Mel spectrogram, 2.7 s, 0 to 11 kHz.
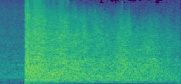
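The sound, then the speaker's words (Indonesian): A single heavy blast of naval gunfire, from 20 warships including frigates and destroyers firing shells off Taiwan's northeast coast during the annual Han Kuang exercise, erupts suddenly after a brief quiet moment, then rolls into a long, loud, rumbling roar that slowly fades. No one speaks. “20 kapal perang termasuk fregat dan kapal perusak menembakkan peluru untuk mencegat dan menumpas serangan di lepas pantai timur laut Taiwan”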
